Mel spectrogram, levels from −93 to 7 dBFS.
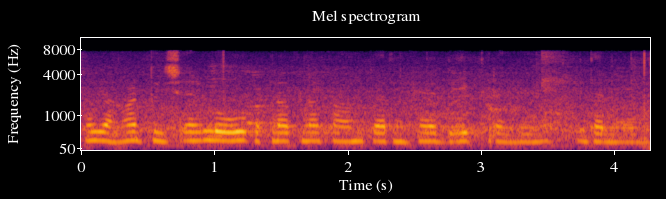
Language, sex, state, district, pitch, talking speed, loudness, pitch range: Hindi, female, Chhattisgarh, Raipur, 205 Hz, 155 wpm, -17 LUFS, 200-215 Hz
